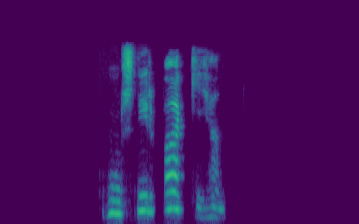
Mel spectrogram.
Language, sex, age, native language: Icelandic, female, 40-49, Icelandic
